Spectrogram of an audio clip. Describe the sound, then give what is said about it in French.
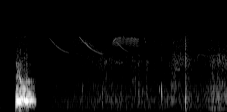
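A countryside nature ambience sound effect: a single loud dog bark, then small birds chirping and whistling over a quiet outdoor background, with a few faint knocks. “mets-nous une ambiance de campagne, là. Tu sais, euh, la nature, les petits oiseaux, tout ça.”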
